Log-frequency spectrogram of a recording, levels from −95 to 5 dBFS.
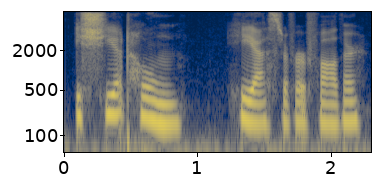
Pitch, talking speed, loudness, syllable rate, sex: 165 Hz, 235 wpm, -17 LUFS, 6.0 syllables/s, female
